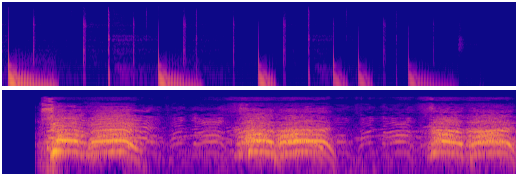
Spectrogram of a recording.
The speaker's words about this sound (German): Nieder mit der KP, nieder mit Xi Jinping, ruft die aufgebrachte Menge im November auf den Straßen von Shanghai.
